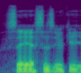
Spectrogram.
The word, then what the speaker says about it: Seiya Suzuki: Help me if I pronounce it incorrectly, but Seiya Suzuki. – Seiya Suzuki.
